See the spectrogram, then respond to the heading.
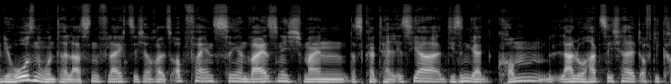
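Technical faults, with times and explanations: No technical faults can be heard; the speech signal stays continuous and stable throughout.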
